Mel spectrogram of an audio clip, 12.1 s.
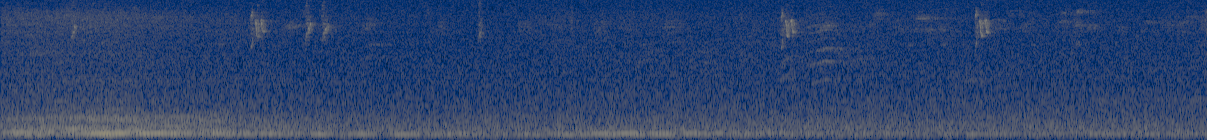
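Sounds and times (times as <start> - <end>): small bird chirping: 2.4 - 3.8, 7.8 - 10.0.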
